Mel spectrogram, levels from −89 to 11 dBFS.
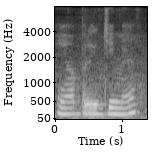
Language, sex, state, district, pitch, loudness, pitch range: Hindi, male, Uttar Pradesh, Shamli, 160 Hz, -12 LUFS, 155-170 Hz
